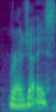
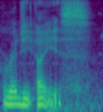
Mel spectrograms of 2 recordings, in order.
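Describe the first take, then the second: First: The name is said with two syllables. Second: The name is said with three syllables. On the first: The speaker calls it wrong. "No, no, no" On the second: The speaker calls it right. "Reggie Ice will be forever how to pronounce it"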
